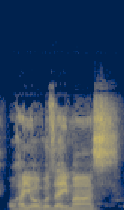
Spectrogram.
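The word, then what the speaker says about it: おはようございます: waktu bertemu pagi hari Ohayo gozaimasu Hai ucapane di sini oh yo yo menghadapi bunyi of panjang jadi Ohio tapi kalau dengan kawan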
